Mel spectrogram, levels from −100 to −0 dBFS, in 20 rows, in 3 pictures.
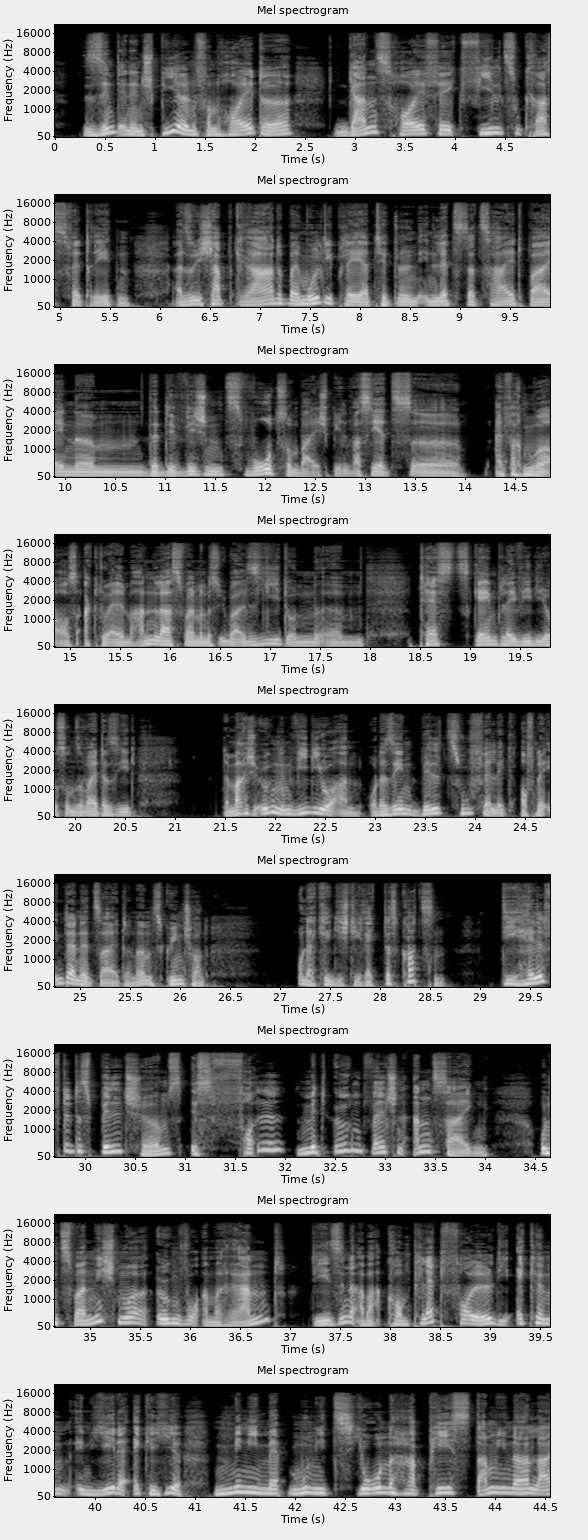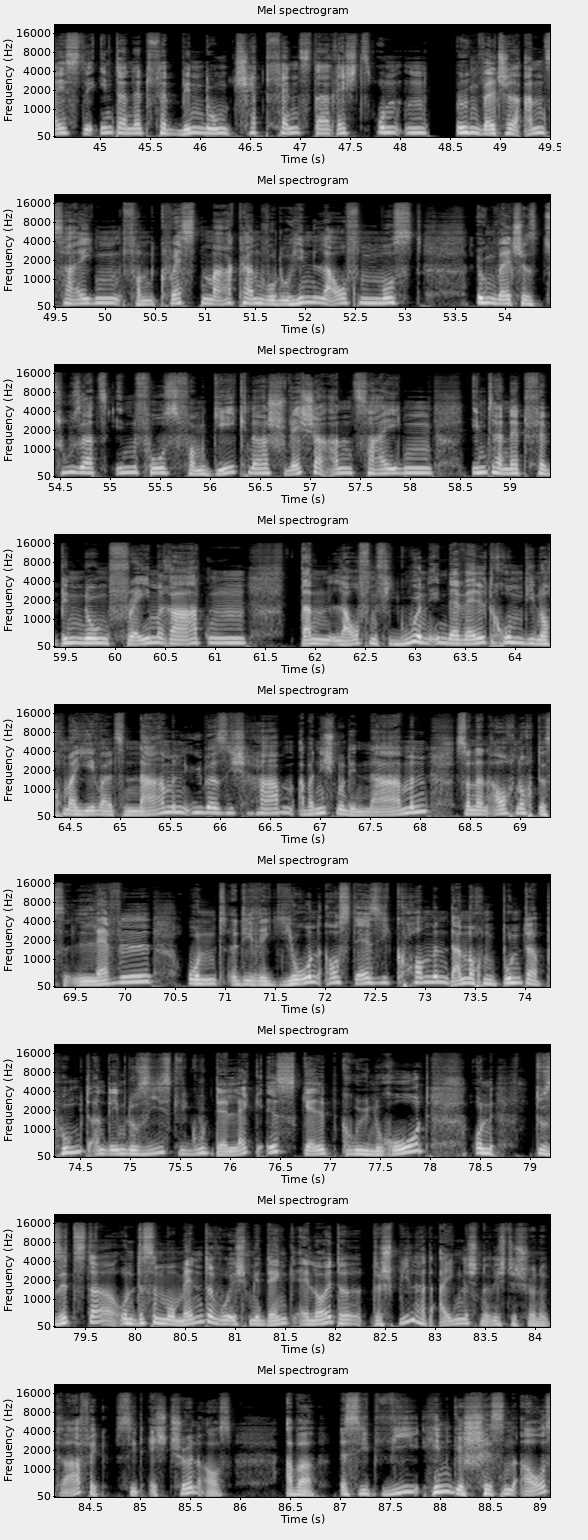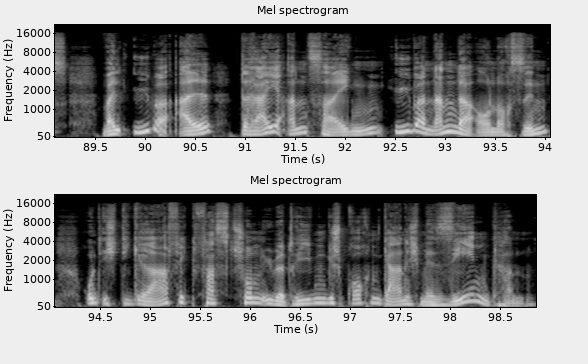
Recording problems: none

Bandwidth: 16 kHz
